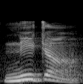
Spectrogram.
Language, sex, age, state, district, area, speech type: Maithili, male, 60+, Bihar, Saharsa, urban, read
